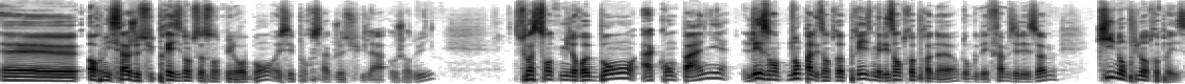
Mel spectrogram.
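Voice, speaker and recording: Over a silent background in a very clean recording, a man speaks in a dark, mellow tone at medium pitch. He keeps a moderate pace, with very wide pitch swings. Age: 60s. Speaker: association president and entrepreneur. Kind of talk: live panel talk. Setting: live-streamed panel on set.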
